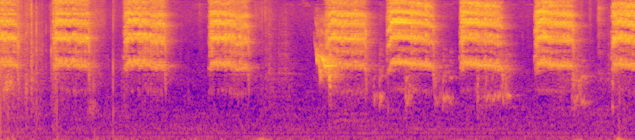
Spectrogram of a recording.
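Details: Budgerigar chick being fed by another chick gives harsh, raspy begging bursts, about one every second, each lasting half a second, high and scratchy with a steady rhythm.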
